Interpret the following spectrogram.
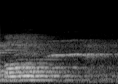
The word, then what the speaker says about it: bomb: इसके अलावा आपके पास एक वर्ड है बॉम्ब, BOMB, यहां भी बी साइलेंट है।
